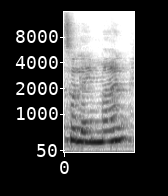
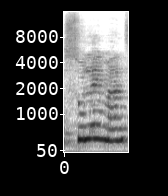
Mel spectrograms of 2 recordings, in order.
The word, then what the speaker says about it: Suleimán: libro han encontrado que en español Suleimán se lee como so verdad y eh en Turco de repente bueno encontramos que su pronunciación es diferente más sutil y sobre todo con u verdad Suleimán el magnífico que bueno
